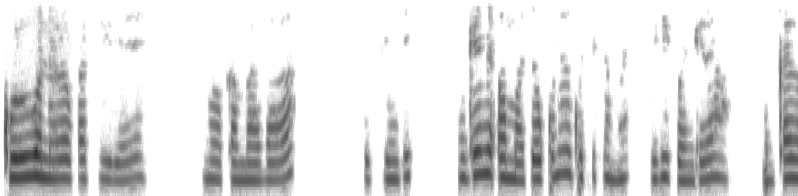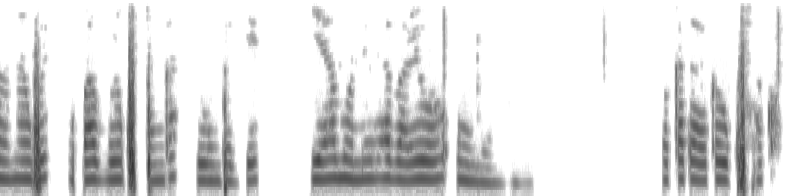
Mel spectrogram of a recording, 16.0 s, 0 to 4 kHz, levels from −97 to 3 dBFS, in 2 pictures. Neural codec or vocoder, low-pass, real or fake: none; 3.6 kHz; real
